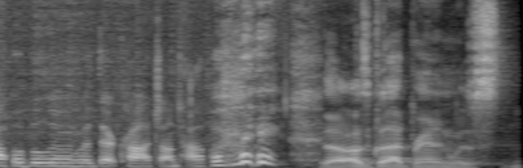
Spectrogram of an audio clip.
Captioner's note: chuckles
